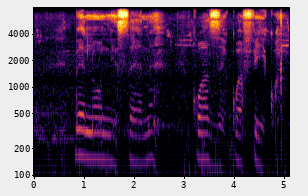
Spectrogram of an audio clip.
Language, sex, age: Xhosa, male, 35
